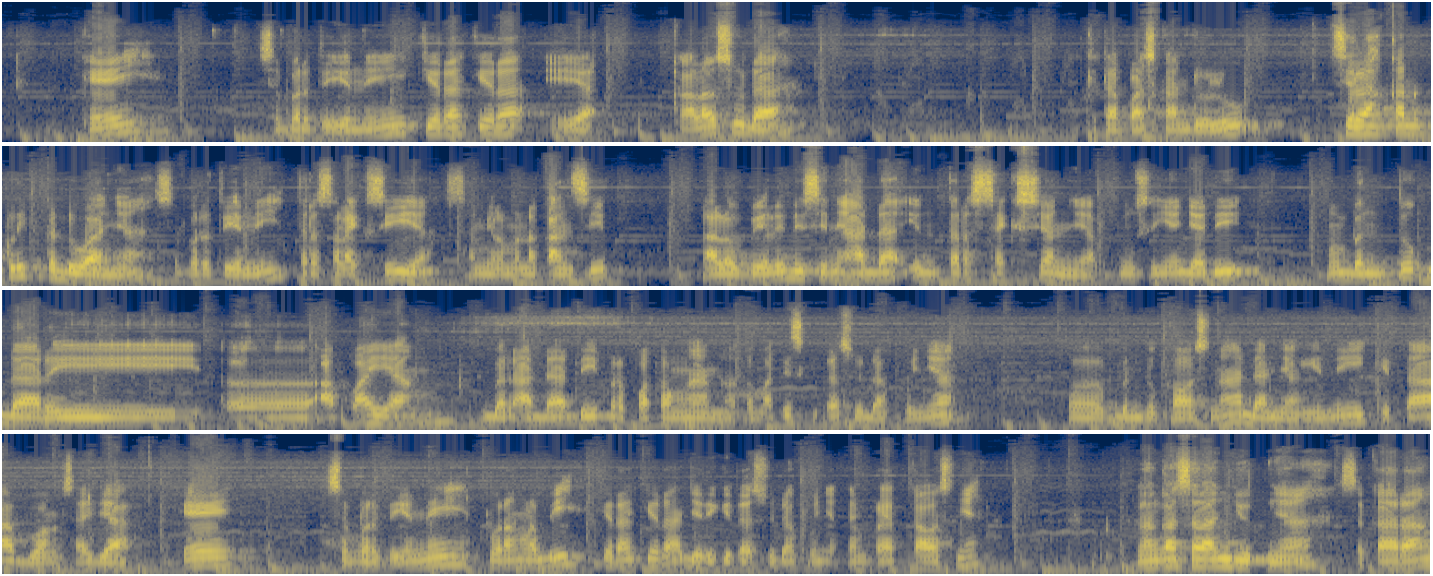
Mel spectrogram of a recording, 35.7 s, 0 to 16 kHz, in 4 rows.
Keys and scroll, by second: 4.2 Right, 4.7 Down, 5.3 Right, 7.2 Down, 11.8 ctrl+z, 27.4 Delete, 29.7 c, 30.1 e.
